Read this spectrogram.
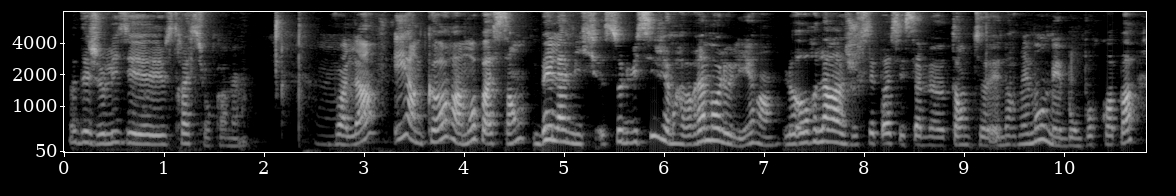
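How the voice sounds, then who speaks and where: Presenting her book haul item by item, a woman talks to her viewers in a relaxed, chatty way, though she's hesitant and frequently pauses on fillers. Her mid-range voice has lively intonation.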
